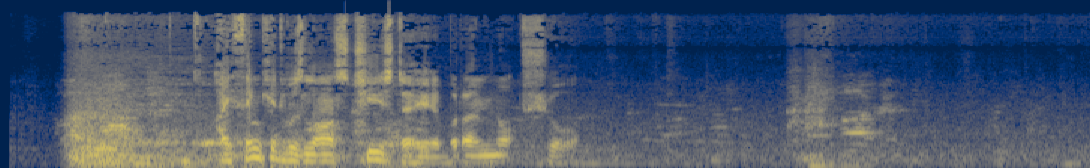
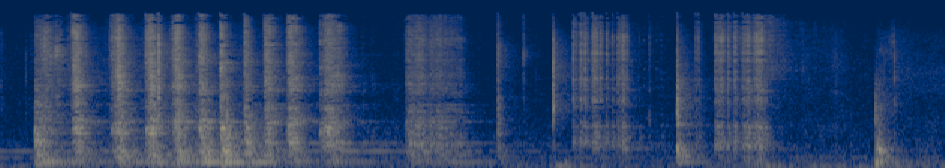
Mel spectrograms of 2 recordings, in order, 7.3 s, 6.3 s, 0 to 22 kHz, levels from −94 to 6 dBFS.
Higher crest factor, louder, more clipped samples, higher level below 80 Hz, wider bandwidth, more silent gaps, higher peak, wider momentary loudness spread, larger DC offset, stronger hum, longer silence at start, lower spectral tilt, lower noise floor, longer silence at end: second, 18 dB vs 28 dB; first, -14 LUFS vs -40 LUFS; neither; first, -38 dBFS vs -62 dBFS; about the same, 17 kHz vs 17 kHz; neither; first, 0 dBFS vs -14 dBFS; about the same, 17 LU vs 18 LU; neither; neither; first, 0.45 s vs 0.25 s; first, -4 dB/octave vs -2 dB/octave; second, -46 dBFS vs -65 dBFS; about the same, 0.1 s vs 0.2 s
